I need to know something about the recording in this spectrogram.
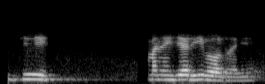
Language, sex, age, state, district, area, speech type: Hindi, female, 30-45, Uttar Pradesh, Pratapgarh, rural, conversation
